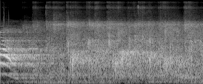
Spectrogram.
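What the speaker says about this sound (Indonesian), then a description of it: "Tepuk tangan untuk kelompok 2" A classroom of students claps for a discussion group, a steady patter of many hands at close range with children's voices running underneath.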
